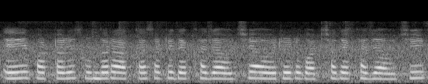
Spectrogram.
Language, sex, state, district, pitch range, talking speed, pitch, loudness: Odia, female, Odisha, Malkangiri, 270-285 Hz, 195 wpm, 275 Hz, -12 LUFS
